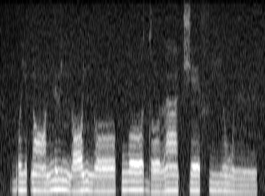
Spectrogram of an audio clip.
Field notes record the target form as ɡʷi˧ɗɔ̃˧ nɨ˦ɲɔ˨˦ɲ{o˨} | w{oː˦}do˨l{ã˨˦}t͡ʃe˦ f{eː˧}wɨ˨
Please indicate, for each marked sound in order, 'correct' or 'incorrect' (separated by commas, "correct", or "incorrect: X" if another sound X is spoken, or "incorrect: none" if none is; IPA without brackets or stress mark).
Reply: incorrect: o˧, correct, incorrect: ã˦, incorrect: iː˧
